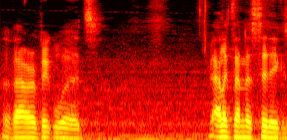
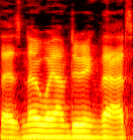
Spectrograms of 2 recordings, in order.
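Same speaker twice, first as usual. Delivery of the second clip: ordinary talk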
